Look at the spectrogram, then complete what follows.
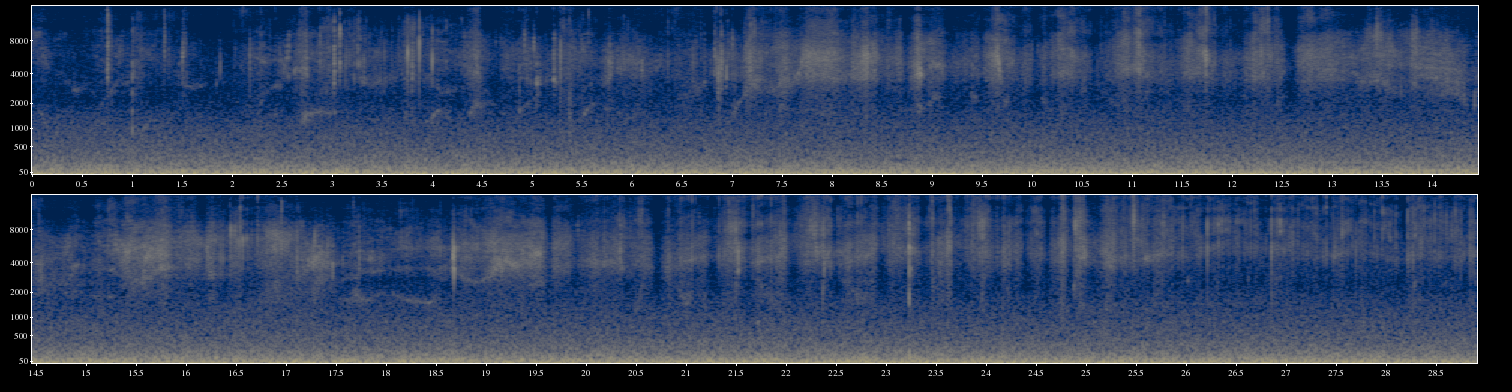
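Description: Close-miked hands rubbing and sliding against each other, skin on skin, with many small sharp clicks and scratches from long fingernails, over a steady low hum.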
